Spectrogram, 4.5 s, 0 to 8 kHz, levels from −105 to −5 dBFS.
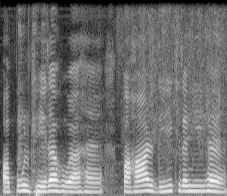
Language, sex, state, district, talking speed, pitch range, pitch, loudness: Hindi, female, Bihar, West Champaran, 120 wpm, 195-220 Hz, 210 Hz, -16 LUFS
